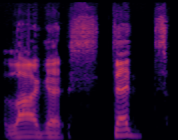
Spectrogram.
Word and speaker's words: Lagerstedt: way from the states wonderful individual called Paul Lagasse and if you correct me if I've got that pronunciation right or wrong perfect you got it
